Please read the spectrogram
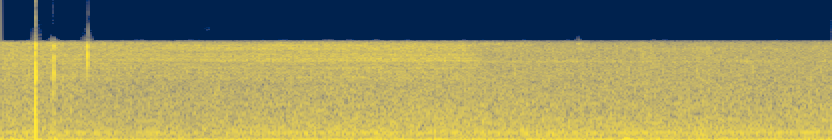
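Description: Steady rush of tap water running through a plastic hose into the cooling-water container around a still's copper condenser coil, filling it. A single sharp click just after the start.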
